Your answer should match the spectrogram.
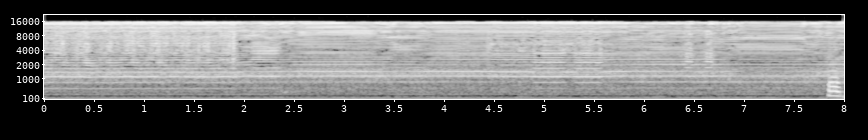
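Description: Handheld electric nail drill (IMD-207 type) running with a pink abrasive stone bit: a steady high motor whine with a few slight shifts in pitch.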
